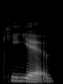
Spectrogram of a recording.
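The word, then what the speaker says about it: Kyiv: by glut yesterday but it is pronounced kiev that's the ukrainian spelling of the city which is super cool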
